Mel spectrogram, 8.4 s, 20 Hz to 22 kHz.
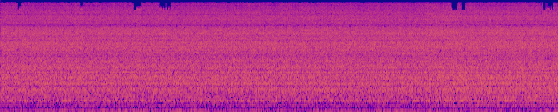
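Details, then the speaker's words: DIY 3D-printed soldering smoke absorber with 12 V 120x25 mm fan and PWM speed controller, run at maximum power (maker rates 44.4 dB max): steady airy rush with even hum, no rattle, ticking or bearing growl; fan healthy. "чим потужніший вентилятор Тим більш він гучний регулятор допомагає знайти баланс між потужністю та рівнем шуму для початку проведемо тест на максимальній потужності"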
